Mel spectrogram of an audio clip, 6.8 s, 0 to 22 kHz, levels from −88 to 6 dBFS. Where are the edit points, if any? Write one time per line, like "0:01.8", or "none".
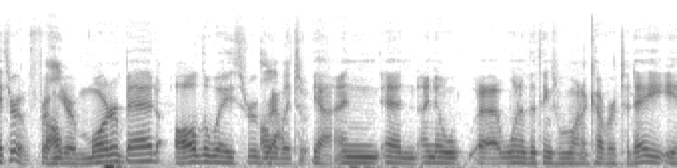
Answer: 0:03.1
